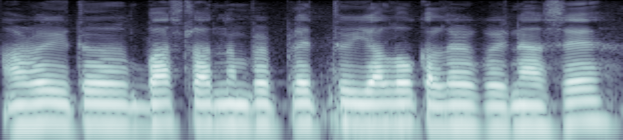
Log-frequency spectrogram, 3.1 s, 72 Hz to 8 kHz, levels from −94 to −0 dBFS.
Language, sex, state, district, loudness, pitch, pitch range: Nagamese, male, Nagaland, Kohima, -13 LUFS, 120 Hz, 120-125 Hz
